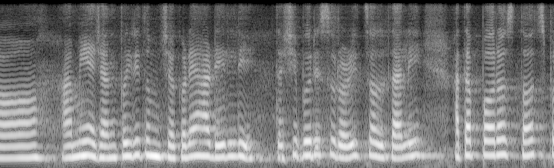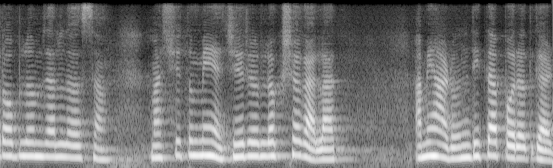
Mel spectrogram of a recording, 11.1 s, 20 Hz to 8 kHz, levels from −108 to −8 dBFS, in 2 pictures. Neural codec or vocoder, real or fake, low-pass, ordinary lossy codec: codec, 24 kHz, 0.9 kbps, DualCodec; fake; 7.2 kHz; none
